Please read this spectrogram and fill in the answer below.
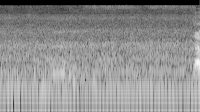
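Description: Steady low rumble of background noise, with no strokes or changes in it.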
